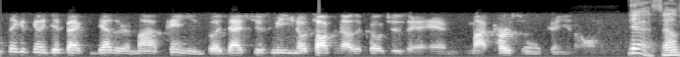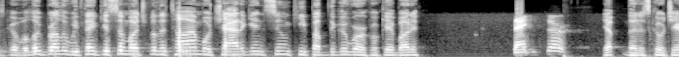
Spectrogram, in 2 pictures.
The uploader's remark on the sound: We open the show on the phones. Then go back to the phones.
